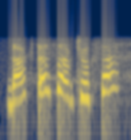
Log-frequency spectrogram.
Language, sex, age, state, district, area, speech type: Kashmiri, female, 18-30, Jammu and Kashmir, Baramulla, rural, conversation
